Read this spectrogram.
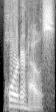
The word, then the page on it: Porterhouse: American English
